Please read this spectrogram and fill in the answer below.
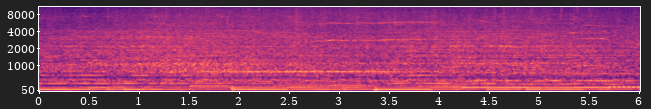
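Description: Live band music: a slow, sustained ambient drone with long-held deep bass notes that change pitch a few times, and held keyboard tones above, without drums.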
